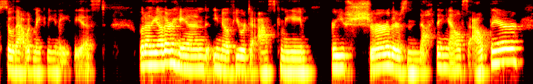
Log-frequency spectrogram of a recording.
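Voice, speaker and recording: Lively intonation marks a woman's fairly low-pitched voice, delivered at a moderate pace. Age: 30s. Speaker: academic with a Ph.D., former missionary. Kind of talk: personal testimony interview. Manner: smooth and assured.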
